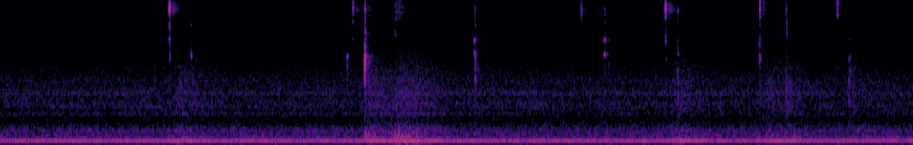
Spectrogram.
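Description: Small paint roller being rolled over roofing tar paper: faint scattered clicks and a soft rush of the roller on the paper, over a steady low hum.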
